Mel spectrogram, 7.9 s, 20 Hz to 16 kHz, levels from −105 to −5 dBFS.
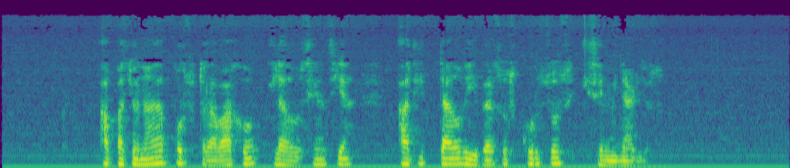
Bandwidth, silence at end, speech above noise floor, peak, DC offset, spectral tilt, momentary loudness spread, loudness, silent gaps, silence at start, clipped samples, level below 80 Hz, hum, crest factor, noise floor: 11.5 kHz; 0.6 s; 23 dB; 0 dBFS; under 0.1%; -7 dB/octave; 8 LU; -20 LUFS; none; 0.15 s; under 0.1%; -38 dBFS; none; 20 dB; -42 dBFS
